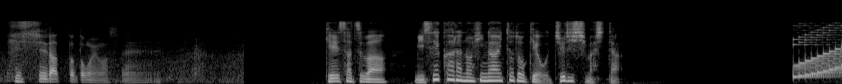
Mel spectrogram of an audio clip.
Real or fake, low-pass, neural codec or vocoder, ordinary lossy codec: real; none; none; none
